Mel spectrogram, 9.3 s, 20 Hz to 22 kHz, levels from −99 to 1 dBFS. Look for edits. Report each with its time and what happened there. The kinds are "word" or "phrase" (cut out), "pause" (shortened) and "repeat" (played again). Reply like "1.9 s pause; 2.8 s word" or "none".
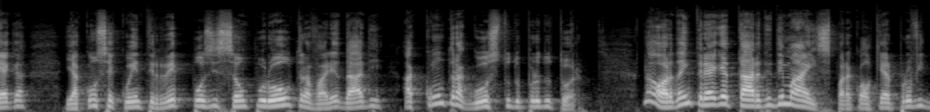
none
